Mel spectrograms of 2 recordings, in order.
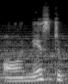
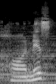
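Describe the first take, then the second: First: The word begins with a vowel sound. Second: The word begins with an h sound. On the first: The speaker calls it right. "आप इसको ऑनेस्ट पढ़ते हो" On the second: The speaker calls it wrong. "आप इसको हॉनेस्ट नहीं पढ़ते"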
